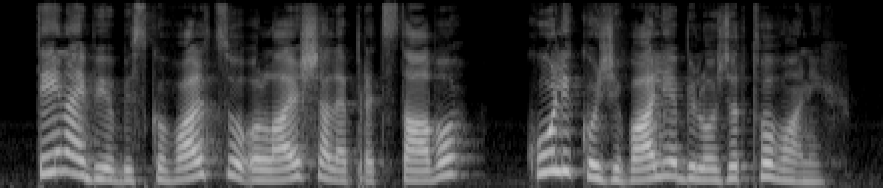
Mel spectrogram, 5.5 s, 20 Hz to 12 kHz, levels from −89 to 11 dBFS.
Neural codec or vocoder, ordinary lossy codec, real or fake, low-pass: none; none; real; 10.8 kHz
